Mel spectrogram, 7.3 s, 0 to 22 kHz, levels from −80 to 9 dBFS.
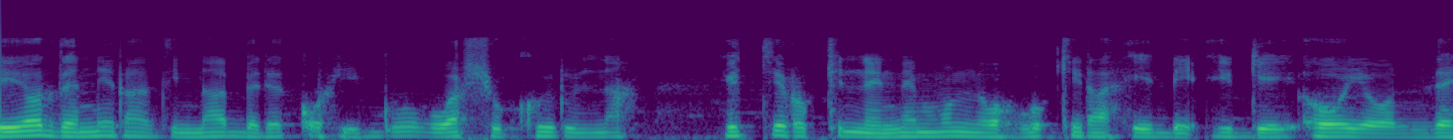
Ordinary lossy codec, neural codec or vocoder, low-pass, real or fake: none; codec, 16 kHz, 1 kbps, X-Codec, HuBERT features, trained on general audio; 7.2 kHz; fake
